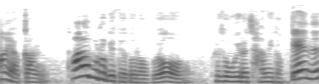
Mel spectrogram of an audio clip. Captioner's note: unconsciously humming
